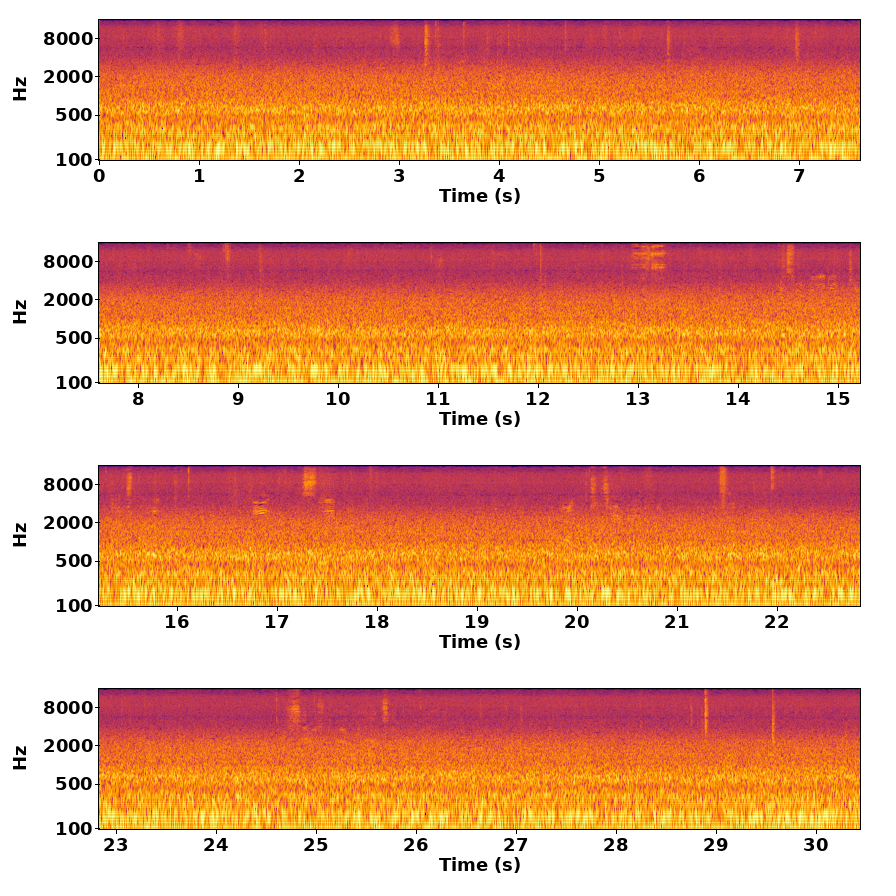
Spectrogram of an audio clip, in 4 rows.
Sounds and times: Airplane 0:00.0 - 0:30.4
chatter and noises from the rest of the travelers 0:14.1 - 0:22.3

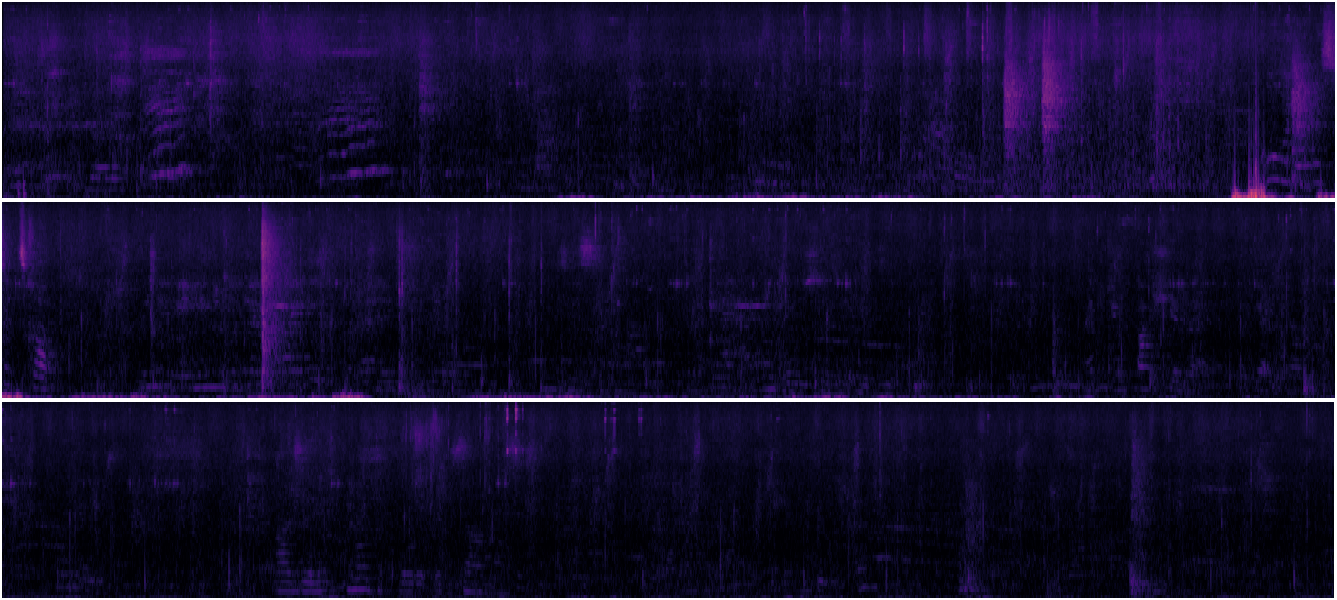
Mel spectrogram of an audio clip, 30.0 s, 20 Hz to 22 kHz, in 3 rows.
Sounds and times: walking around the library 0:00.0 - 0:29.9

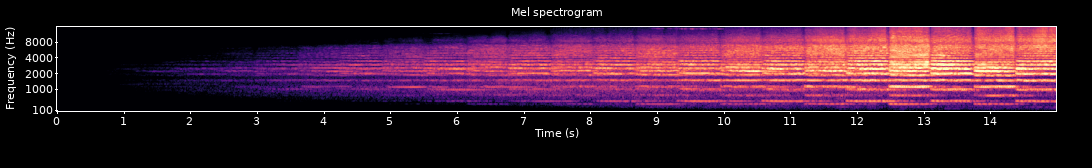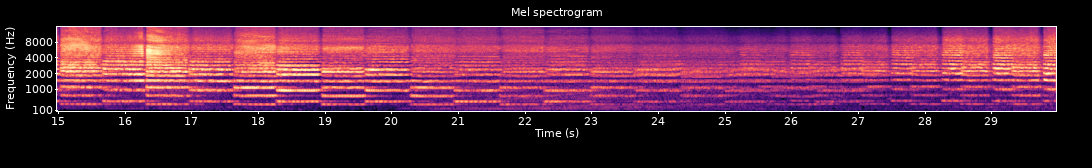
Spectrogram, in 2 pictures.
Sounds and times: Firetrucks With Sirens Passing By 0:03.1 - 0:29.9
passing trucks and cars 0:04.3 - 0:29.9

